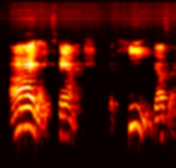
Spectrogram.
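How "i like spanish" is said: pronoun I hit hard with strong stress. Showing how English adds emphasis with tone of voice: stress on I. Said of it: "Do you hear how I really emphasize that pronoun?".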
